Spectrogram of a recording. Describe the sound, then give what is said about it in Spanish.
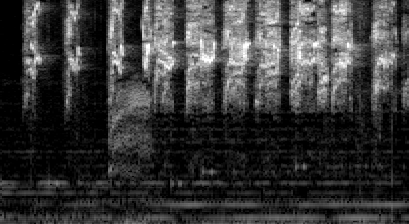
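Birds chirp continuously in a botanical garden of dry tropical deciduous forest, a dense series of bright, high tweets repeating in quick bursts over a steady low background hum, with no one speaking. “es un pedacito de la selva baja caducifolia que nos permite pasear por un mundo maravilloso, que no solamente es el hogar de muchas plantas, sino también de muchas aves y animales pequeños como pájaros to, zorros plateados y zarigüeyas.”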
